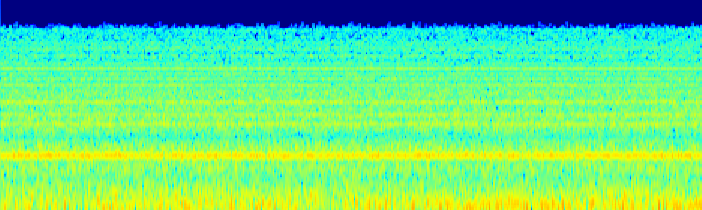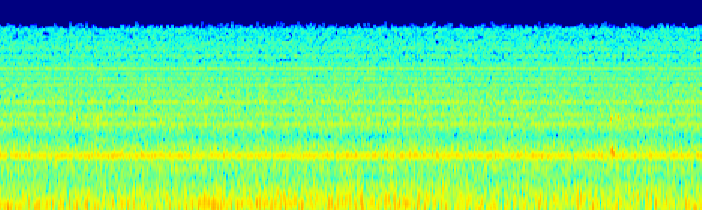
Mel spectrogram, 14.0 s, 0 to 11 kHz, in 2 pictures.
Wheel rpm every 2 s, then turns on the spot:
0, 0, 0, 0, 0, 0, 0.
none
